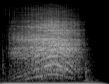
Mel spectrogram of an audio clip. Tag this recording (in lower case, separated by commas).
engine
